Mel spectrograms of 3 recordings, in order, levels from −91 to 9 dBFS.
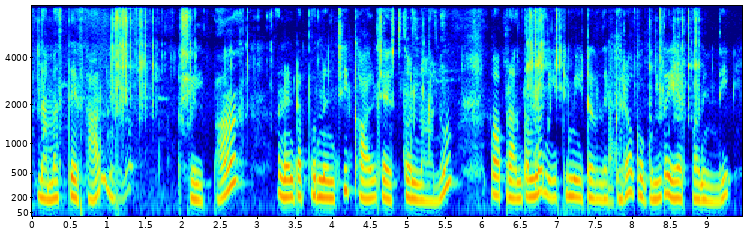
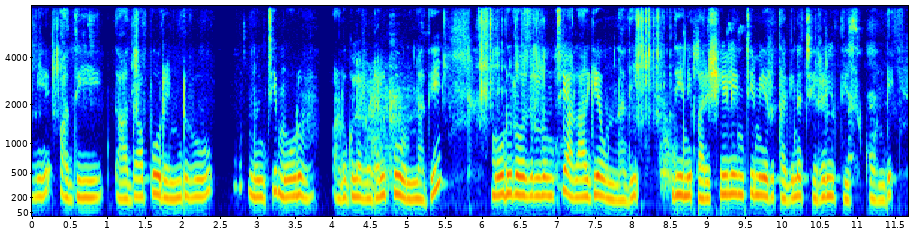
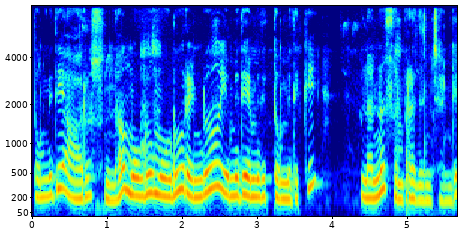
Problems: background sounds at intervals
